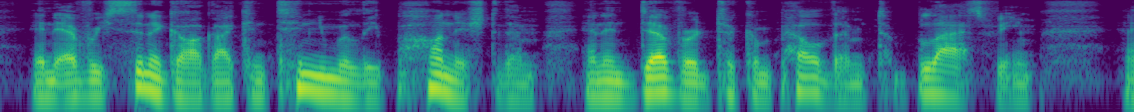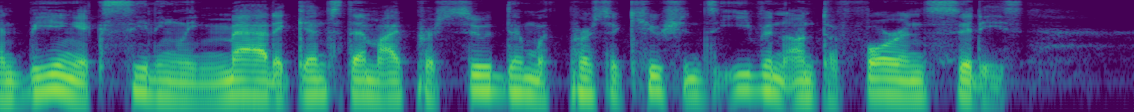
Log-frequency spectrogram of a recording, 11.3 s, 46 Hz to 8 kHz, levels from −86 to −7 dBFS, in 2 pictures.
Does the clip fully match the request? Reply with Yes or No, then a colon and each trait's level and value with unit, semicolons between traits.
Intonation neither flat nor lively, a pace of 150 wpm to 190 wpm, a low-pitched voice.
Yes: average, 3.9 semitones; average, 155 wpm; low, 100 Hz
